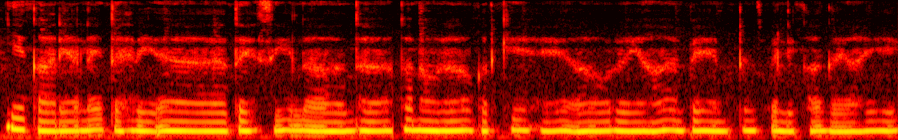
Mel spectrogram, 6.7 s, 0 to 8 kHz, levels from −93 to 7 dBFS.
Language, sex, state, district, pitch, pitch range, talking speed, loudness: Hindi, female, Uttar Pradesh, Jyotiba Phule Nagar, 205 Hz, 200-210 Hz, 170 wpm, -27 LUFS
